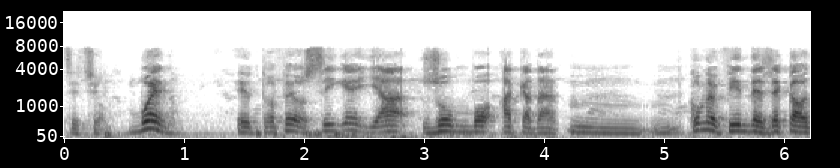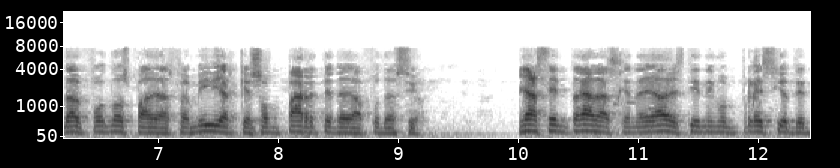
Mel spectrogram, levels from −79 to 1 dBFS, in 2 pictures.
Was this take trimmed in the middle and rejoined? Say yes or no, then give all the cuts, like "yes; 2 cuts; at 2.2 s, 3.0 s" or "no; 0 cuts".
yes; 1 cut; at 4.1 s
